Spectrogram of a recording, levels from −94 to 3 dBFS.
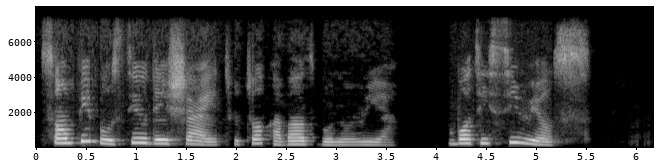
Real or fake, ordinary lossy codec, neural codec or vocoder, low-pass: real; none; none; 7.2 kHz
